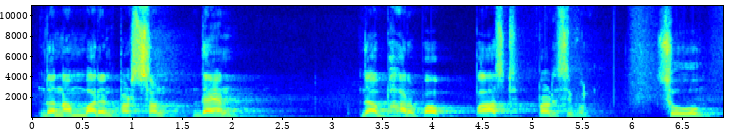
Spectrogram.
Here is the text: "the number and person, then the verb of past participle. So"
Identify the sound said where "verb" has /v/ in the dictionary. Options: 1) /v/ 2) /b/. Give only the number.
2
